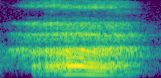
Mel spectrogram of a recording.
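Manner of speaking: loud, sudden gasp; exaggerated intake of breath; mock gasp. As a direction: gasp as if imitating someone startled. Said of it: "that makes them go".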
